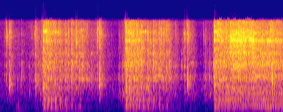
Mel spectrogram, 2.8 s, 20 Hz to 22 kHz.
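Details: Stihl 250 chainsaw, cold start on half then full choke, carburetor settings unchanged. Catches on the third pull and settles into a crisp high buzzing run; starts and runs normally.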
